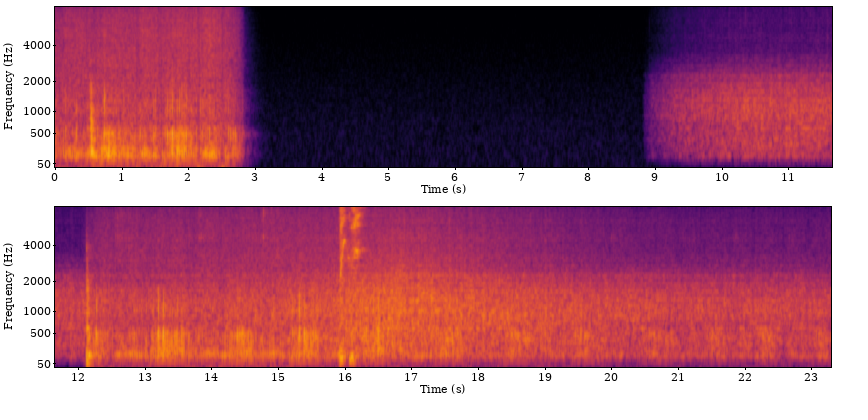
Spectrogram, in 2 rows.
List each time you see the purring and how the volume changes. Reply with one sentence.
You can hear the purring briefly from 0.0 to 2.9 s; and from 12.1 to 23.2 s, getting quieter.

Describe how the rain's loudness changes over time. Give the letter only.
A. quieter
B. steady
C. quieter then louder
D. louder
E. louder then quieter
E.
